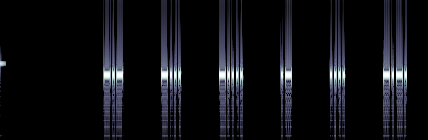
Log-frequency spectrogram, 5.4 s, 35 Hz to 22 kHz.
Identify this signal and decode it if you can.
Morse code, heard as a keyed tone, about 46 wpm, spaced as for 15 wpm, 700 Hz. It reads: KB6AHC
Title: USA Call Signs - 6 Characters - 6x Character Spacing - 45wpm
